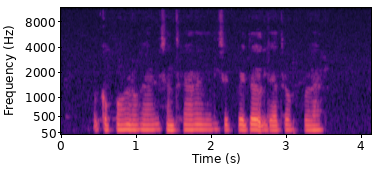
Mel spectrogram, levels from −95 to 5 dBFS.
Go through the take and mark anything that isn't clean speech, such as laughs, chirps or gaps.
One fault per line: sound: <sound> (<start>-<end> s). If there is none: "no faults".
no faults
